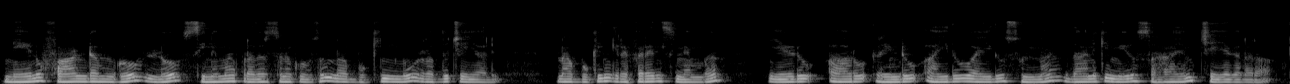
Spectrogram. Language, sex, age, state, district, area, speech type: Telugu, male, 18-30, Andhra Pradesh, Nellore, rural, read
